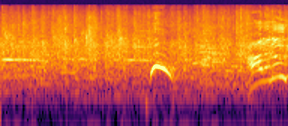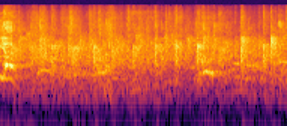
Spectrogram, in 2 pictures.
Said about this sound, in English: You ought to clap your hands. Don't wait for the answer to come. You ought to shout hallelujah. Clap your hands unto the Lord and magnify.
